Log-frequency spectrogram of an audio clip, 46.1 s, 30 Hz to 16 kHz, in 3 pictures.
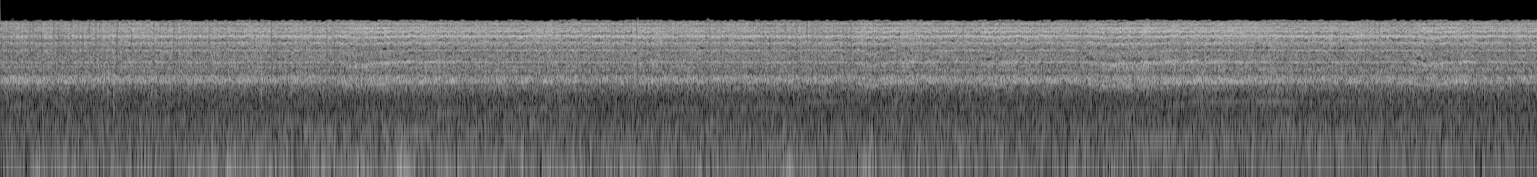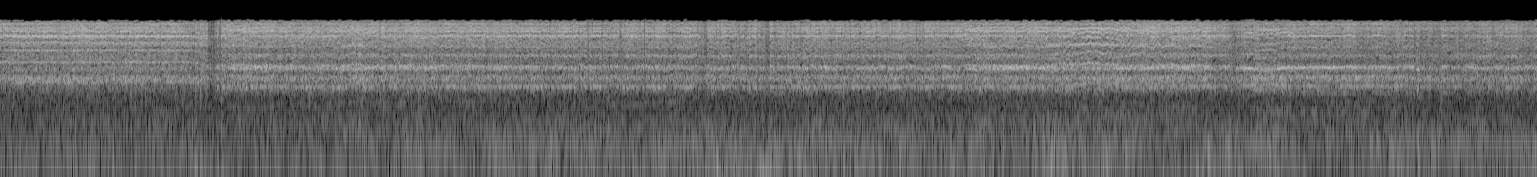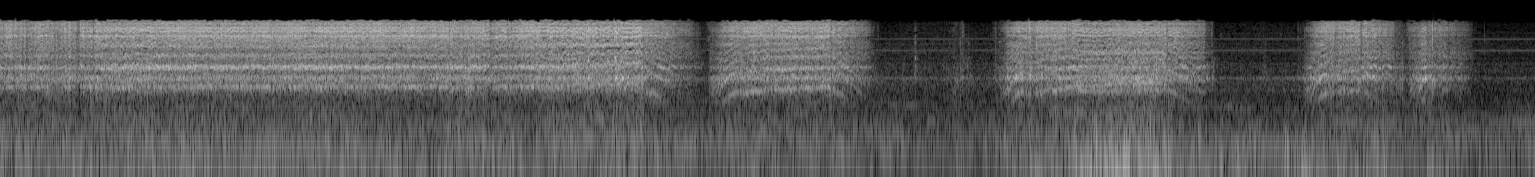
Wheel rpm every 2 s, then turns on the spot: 230, 230, 230, 230, 230, 220, 230, 230, 220, 200, 200, 200, 200, 200, 200, 200, 190, 200, 120, 70, 110, 60, 30.
42-44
